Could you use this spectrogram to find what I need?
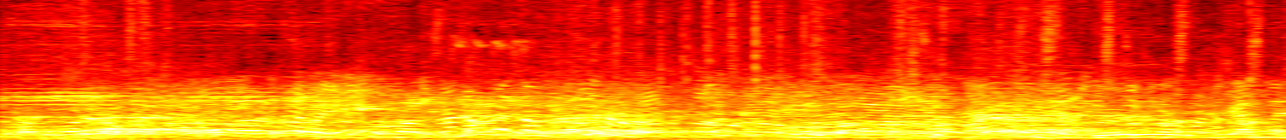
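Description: A crowd of women and men chant and talk loudly together outdoors.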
